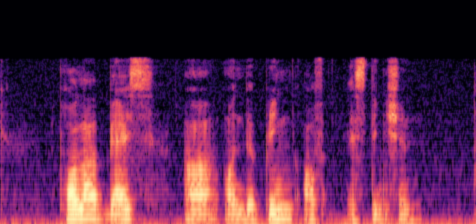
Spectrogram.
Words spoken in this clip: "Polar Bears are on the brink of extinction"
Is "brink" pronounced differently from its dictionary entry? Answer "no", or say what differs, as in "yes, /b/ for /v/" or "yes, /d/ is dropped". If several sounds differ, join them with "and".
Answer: yes, /k/ is dropped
